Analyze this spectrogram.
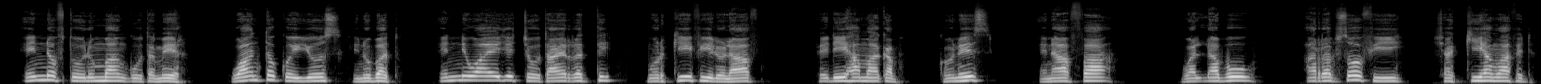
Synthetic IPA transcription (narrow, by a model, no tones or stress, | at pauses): ʔɪnːɪɔft̪uːlʊmːaːŋɡuːt̪ɐmeːɾɐ̥ | waːnt̪ɔkːɔɪjːoːshɪnʊbɐt̪ʊ̥ | ʔɪnːɪwaːjeːd͡ʒɛt͡ʃːoːt̪aːɪrːɐt̪ːɪ | mɔɾkiːfiːlɔlaːfː | ɛᶑ̪iːɦɐmaːkʼɐbɐ̥ | kʊnɪs | ɪnaːfːaː | wɐlɗɐbuː | ɐrːɐbso̞ːfɪː | ʃɐkːiːhɐmaːfɪd̪ɐ̥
